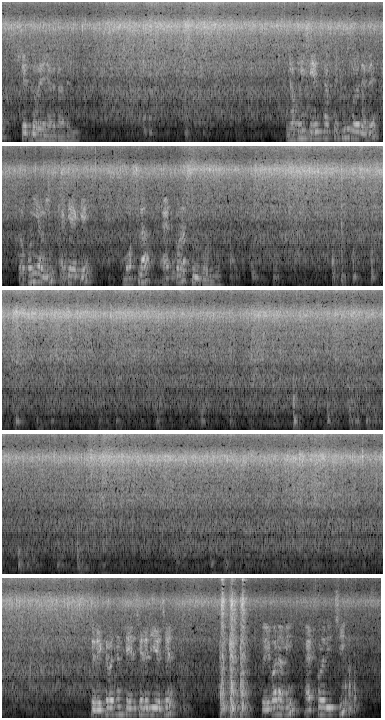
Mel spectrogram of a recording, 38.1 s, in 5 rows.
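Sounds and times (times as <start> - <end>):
onions sizzling in hot oil: 0.0 - 38.0
wooden spatula scraping pan: 11.0 - 25.4.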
